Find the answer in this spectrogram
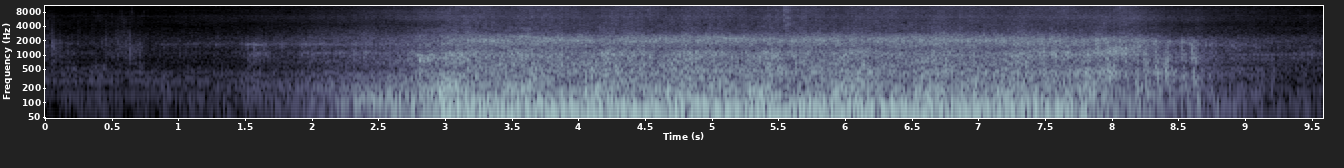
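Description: Electric multiple-unit passenger train passing close by on the track. It builds up from about a second and a half in, runs loud for around five seconds with a rapid clatter of wheels over the rails, then dies away near the end.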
